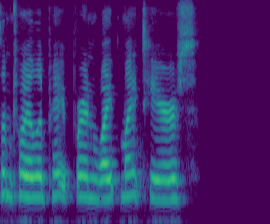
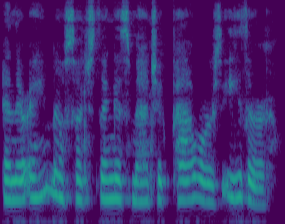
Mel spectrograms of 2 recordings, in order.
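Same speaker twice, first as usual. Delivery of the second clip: softer, eased-off voice; no longer mean; 9 dB quieter than usual. Acted. Byron easing off on his brother Kenny, softened and less mean. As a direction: drop the meanness and say it much more softly. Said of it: "stopped sounding so mean and said".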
